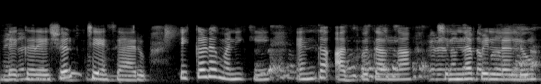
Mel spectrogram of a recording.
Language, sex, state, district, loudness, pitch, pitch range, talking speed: Telugu, female, Andhra Pradesh, Sri Satya Sai, -20 LUFS, 240 Hz, 230-255 Hz, 90 wpm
